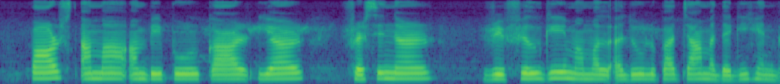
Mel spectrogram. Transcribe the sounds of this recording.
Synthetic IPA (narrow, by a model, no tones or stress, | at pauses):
paɾsɐmɐɐ̰mbipuɾkaɾijaɾ | pʰesinɐɾː | ipʰilɡimɐmɐlɐ̰dulupat͡ʃamɐdɐɡiɦenbɾa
